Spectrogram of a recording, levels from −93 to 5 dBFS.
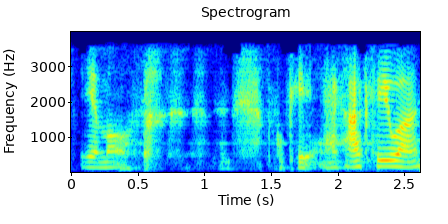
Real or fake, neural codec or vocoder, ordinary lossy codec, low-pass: fake; codec, 24 kHz, 0.9 kbps, WavTokenizer, medium speech release version 1; MP3, 32 kbps; 3.6 kHz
